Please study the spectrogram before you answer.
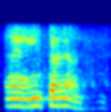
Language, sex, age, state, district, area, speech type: Gujarati, male, 45-60, Gujarat, Narmada, rural, conversation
